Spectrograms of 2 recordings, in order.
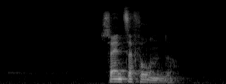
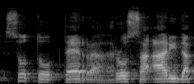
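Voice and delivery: plain reading voice

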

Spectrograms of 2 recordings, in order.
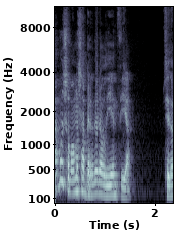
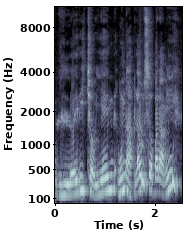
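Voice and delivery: laughing; 6 semitones higher than usual. Real, not acted. Proud after saying it right.

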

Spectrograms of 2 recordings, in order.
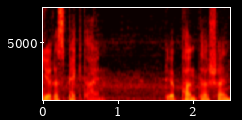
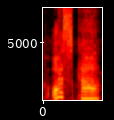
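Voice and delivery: high, delighted greeting; high-pitched happy critter; joyful. A narrator's reading. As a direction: greet a friend in a glad high voice. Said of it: "sagt Mathilda freudig".

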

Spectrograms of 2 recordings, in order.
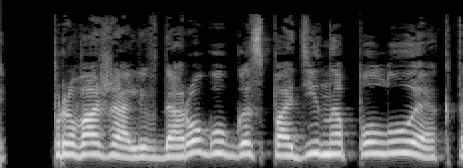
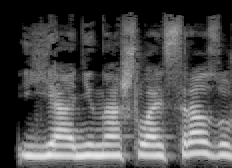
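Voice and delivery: ordinary delivery

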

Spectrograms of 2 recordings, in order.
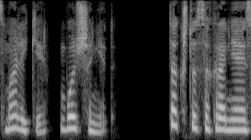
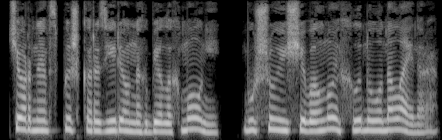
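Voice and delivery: ordinary delivery, nothing marked

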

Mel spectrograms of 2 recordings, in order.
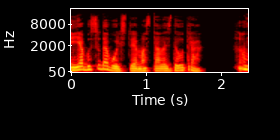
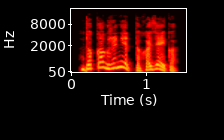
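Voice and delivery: higher, indignant protest; 8 semitones higher than usual. A narrator's reading. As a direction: object with hurt disbelief. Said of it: "возмутился парень".

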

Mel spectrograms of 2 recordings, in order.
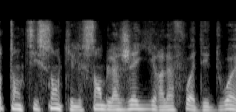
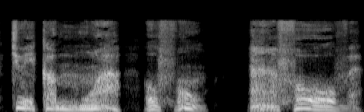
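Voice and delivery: menacing sans-peur; 3 semitones higher, slower than usual. Acted. Sans-peur taunts Octavio.

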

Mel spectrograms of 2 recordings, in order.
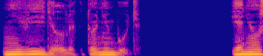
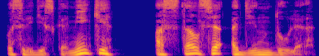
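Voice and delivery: ordinary delivery, nothing marked

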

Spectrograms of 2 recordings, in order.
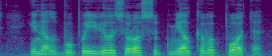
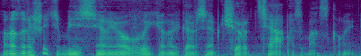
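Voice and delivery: respectful; 5 semitones lower, 9 dB quieter than usual. A narrator's reading. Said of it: "добавил почтительно".

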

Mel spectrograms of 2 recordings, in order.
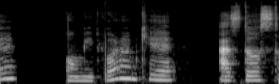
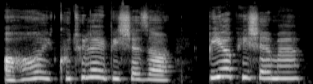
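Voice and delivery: loud, raised-pitch summons; excited shout; 6 semitones higher, 7 dB louder than usual. A narrator's reading. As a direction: call out eagerly for the dwarf to come. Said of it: "هیجان زده فریاد".

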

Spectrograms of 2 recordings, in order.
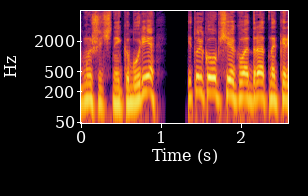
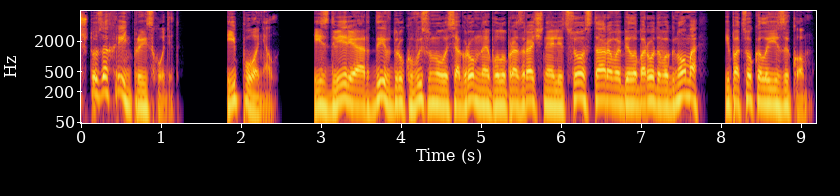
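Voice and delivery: ordinary delivery

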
